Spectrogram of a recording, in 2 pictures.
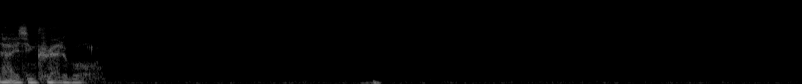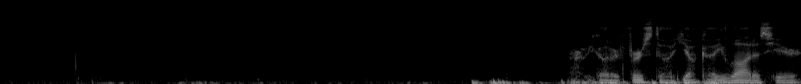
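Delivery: soft, hushed whisper under the breath. In a canyon full of hummingbirds, whispering to the audience so as not to scare them. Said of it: "I'm trying to whisper".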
